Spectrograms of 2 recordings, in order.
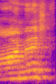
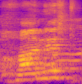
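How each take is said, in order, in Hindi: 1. शब्द स्वर की आवाज़ से शुरू होता है। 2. शब्द h की आवाज़ से शुरू होता है।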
